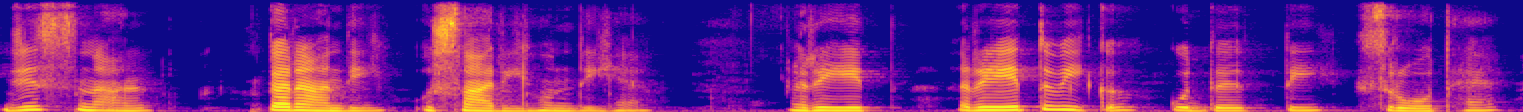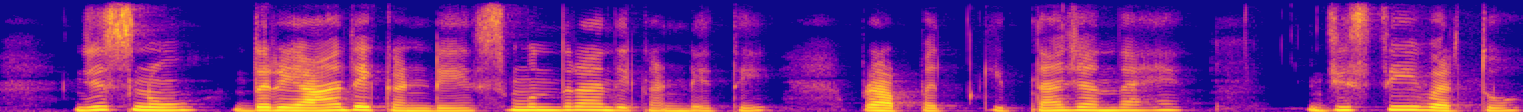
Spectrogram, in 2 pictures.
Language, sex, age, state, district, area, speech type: Punjabi, female, 30-45, Punjab, Tarn Taran, urban, spontaneous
